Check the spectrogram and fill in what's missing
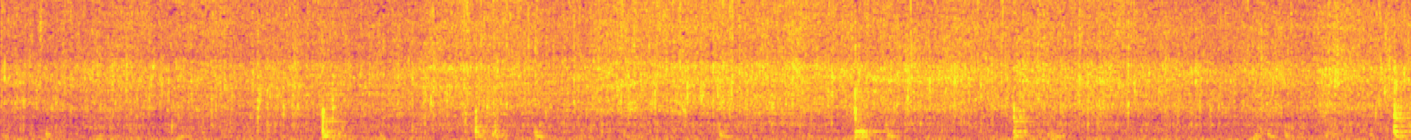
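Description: Onions frying with ginger and garlic in a pan for a simple egg curry, a constant dense sizzle with occasional soft stirring scrapes, close and steady without talk.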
